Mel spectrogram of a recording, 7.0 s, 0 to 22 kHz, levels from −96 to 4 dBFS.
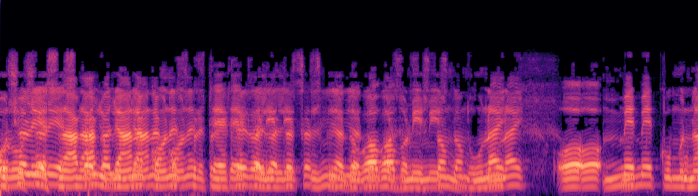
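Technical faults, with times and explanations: Throughout: doubled audio track. The same signal is likely reaching the mix twice, once directly and once through a slower path, so a second full-band copy trails the first by around 150 ms, roughly 5 dB quieter. Because the copy carries no decay or room colour, it does not sound like reverberation. It sounds like a hard, flat echo, with every syllable onset smeared into a distinct second attack just behind it.
Throughout: clock drift between sender and receiver. The sending device's audio clock runs about 2% slow relative to the receiver's, so audio arrives slightly too slowly to keep the jitter buffer full. The receiver has to keep stretching what it has to avoid running dry. This shows up as small timing hiccups scattered unevenly across the whole clip instead of one obvious glitch.
0.10 to 6.77 s: repeated timing corrections. To cover the slow sender, the receiver keeps repeating short slices of audio, all in the same lengthening direction. 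The net effect is playback at 98% speed, which adds about a tenth of a second over the stretch. Each repeat is tiny and irregularly spaced, so it registers mostly as a faintly uneven, dragging tempo, with occasional slight stutters, behind the Opus call path's band limit near 8 kHz.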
